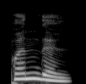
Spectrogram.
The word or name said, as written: ಪಿಂತಿಲ್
